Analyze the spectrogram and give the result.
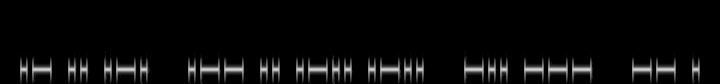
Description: Morse code, heard as a keyed tone, about 21 wpm, 700 Hz. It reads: AIR WILL DO ME
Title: Sentences from Top 1000 Words - Review Part 1 - 20wpm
